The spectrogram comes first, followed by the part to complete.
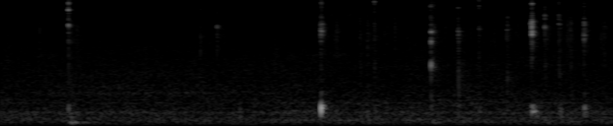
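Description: Near silence broken by a few faint, isolated computer keyboard keystroke clicks as text is typed.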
